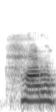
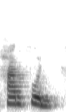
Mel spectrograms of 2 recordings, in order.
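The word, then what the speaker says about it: حرف: sebut huruf pun boleh harf pun boleh baris dia sebenarnya harfun sebenarnya baris dia harfun tapi kita biasa matikan kalau tak nak matikan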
